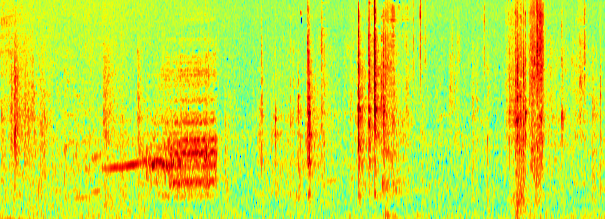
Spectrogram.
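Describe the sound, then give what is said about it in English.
Three hens cluck outdoors in a backyard chicken coop in the Norwood section of the Bronx, a drawn-out rising call followed by scattered short, sharp clucks over a steady background hum, with no one talking. “They built a chicken coop in their backyard and bought three hens to go with it.”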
